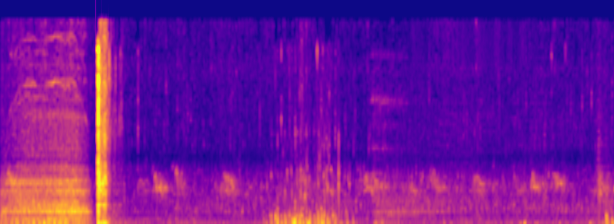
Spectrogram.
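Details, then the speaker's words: Aquaponics CHOP system bell siphon failing to break: flow too high with valve left fully open, air not passing; splash then uneven gurgling and sucking bursts that never stop; owner plans to widen the bottom teeth and enlarge holes. "Voilà, on entend qu'il pompe. Et puis en fait, ouais, là, il n'était pas désamorcé."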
